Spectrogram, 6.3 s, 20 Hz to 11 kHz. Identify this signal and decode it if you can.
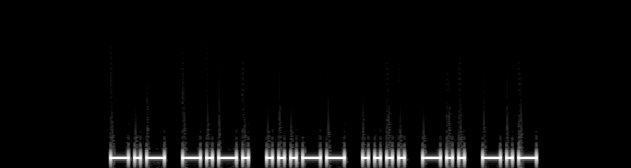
Morse code, heard as a keyed tone, about 21 wpm, 700 Hz. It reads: KC3HDK
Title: USA Call Signs - 6 Characters - 4x Character Spacing - 20wpm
